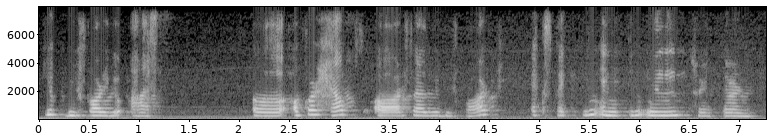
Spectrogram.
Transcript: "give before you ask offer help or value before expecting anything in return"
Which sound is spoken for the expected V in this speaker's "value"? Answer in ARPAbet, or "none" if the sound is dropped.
F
